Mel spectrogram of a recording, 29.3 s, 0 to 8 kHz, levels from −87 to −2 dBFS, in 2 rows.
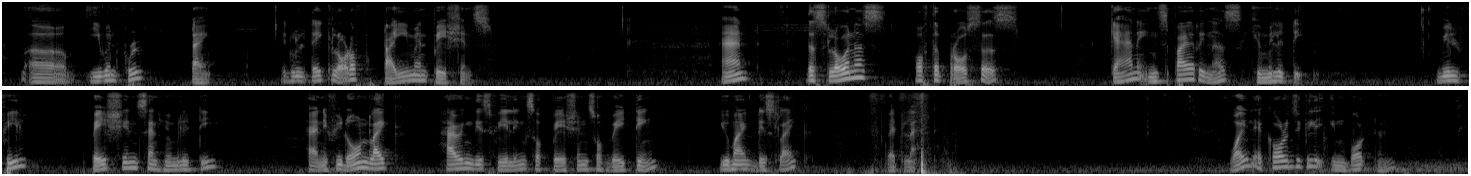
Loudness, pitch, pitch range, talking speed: -45 LUFS, 100 Hz, 90-120 Hz, 100 wpm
